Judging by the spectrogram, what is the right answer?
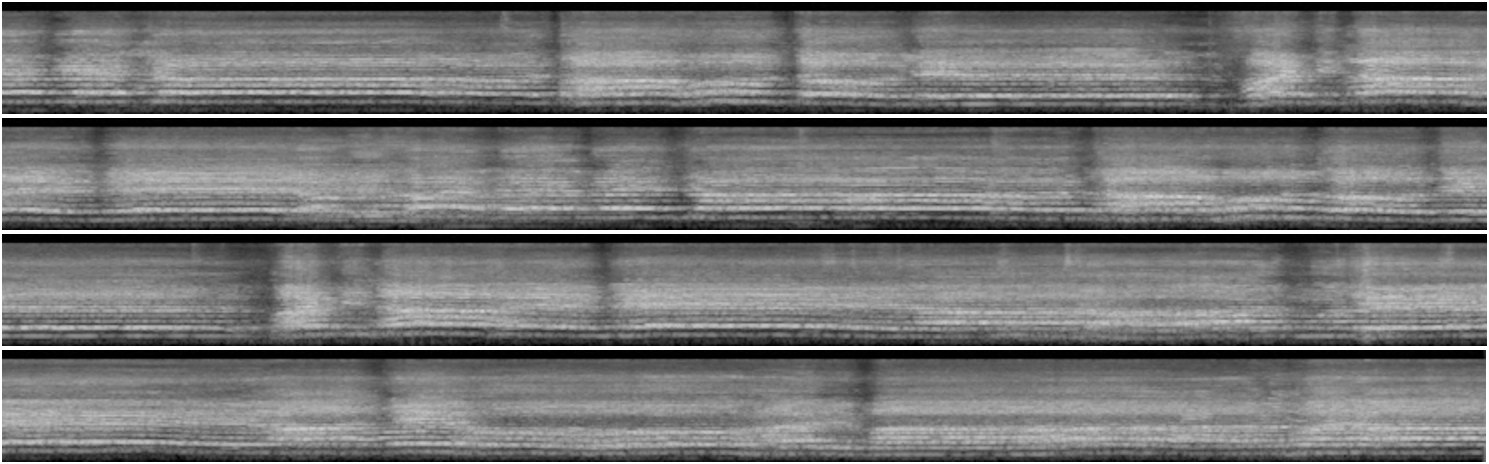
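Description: A group of men chanting a marsiya, a Shia mourning lament, together in a slow melodic recitation, phrase after phrase with short breaks between lines.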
